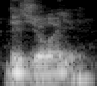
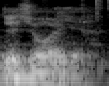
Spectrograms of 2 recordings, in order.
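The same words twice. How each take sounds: First: The name is said in a higher, flourished voice. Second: The name is said in a lower, dropped voice. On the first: "You gotta add the French, Spanish, and all that" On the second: "drop my voice a little bit?"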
